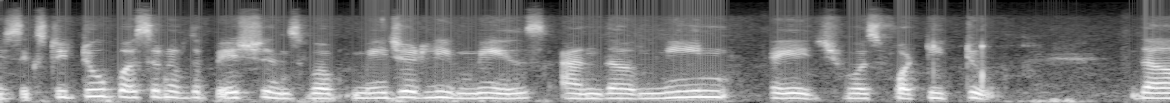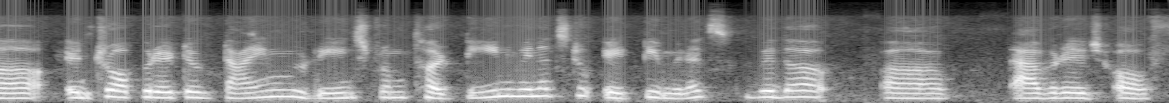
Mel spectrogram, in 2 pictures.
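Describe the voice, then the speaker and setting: A woman doctor presents her findings at an online conference in a mellow, relaxed tone. She answers questions with deference and stops often to correct herself. The sound is dry and close. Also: mid-range voice, no echo. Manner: polite, deferential, frequent self-corrections.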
